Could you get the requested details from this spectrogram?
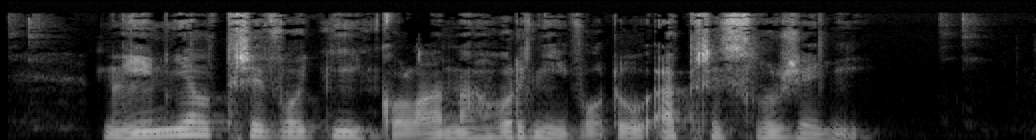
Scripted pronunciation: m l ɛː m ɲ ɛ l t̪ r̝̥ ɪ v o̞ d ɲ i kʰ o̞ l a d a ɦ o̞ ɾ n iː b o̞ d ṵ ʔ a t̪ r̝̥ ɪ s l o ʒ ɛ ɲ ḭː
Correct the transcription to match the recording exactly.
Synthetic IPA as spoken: m l iː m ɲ ɛ l t̪ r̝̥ ɪ v o̞ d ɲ iː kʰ o̞ l a n a ɦ o̞ ɾ ɲ iː v o̞ d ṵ ʔ a t̪ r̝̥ ɪ s l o ʒ ɛ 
